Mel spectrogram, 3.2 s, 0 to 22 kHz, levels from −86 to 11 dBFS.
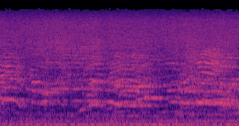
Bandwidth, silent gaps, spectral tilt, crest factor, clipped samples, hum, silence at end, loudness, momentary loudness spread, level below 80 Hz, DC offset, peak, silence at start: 17 kHz; none; -0.5 dB/octave; 16 dB; under 0.1%; none; 0 s; -27 LUFS; 5 LU; -42 dBFS; under 0.1%; -14 dBFS; 0 s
